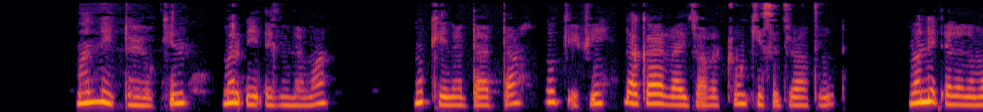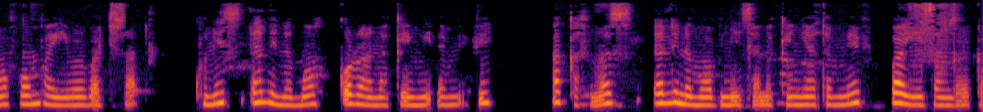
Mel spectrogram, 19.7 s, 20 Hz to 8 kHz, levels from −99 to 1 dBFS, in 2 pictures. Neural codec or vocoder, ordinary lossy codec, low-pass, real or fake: none; MP3, 32 kbps; 7.2 kHz; real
